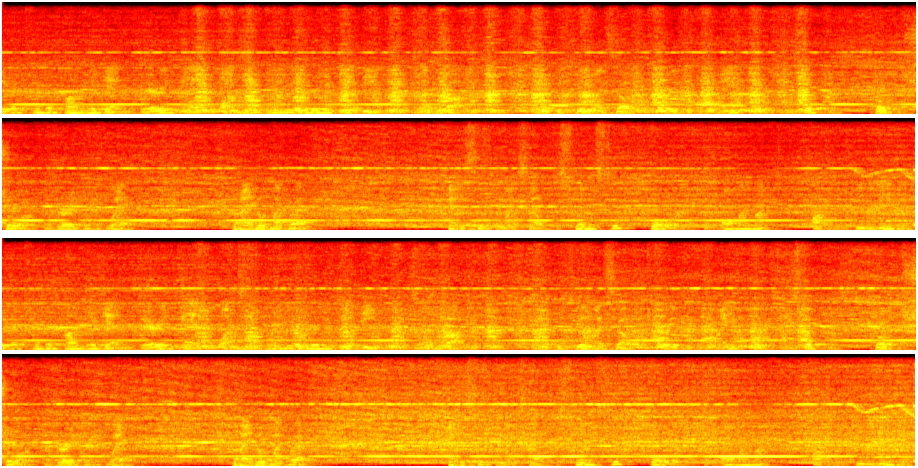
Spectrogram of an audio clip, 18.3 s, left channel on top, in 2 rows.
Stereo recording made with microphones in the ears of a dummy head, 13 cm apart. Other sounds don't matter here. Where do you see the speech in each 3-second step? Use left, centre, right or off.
right, right, right, right, centre, centre.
